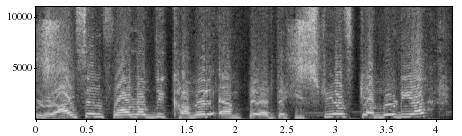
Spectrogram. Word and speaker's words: Khmer: The Khmer, correctly pronounced Khmer, or Khmer in English, are an ancient people whose culture became heavily Indianized in the region's prehistory.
